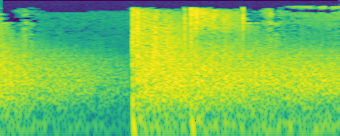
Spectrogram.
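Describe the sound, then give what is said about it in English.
Two loud, sharp gunshots ring out in the dark after the power suddenly goes out, about half a second apart, each leaving a lingering echo, with a low background hiss beforehand and no voices. “In the dark, two gunshots are heard.”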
